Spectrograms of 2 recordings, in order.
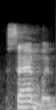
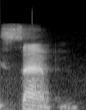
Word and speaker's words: salmon: go spinach spinach salmon salmon sorry so those who are still pronouncing it as salmon is actually sam the silent l and for those who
